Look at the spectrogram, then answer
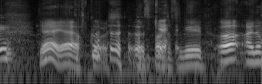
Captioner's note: laughs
